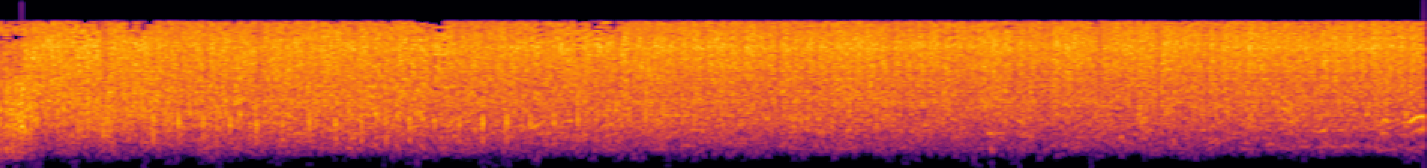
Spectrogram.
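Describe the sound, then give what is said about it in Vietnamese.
Dense firecrackers set off for the Lunar New Year crackle in a loud, continuous, unbroken roar for the whole stretch. “Sau bây giờ chúng ta cùng vỗ tay đón mừng năm mới hòa lẫn với tiếng pháo của ngày đầu xuân.”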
